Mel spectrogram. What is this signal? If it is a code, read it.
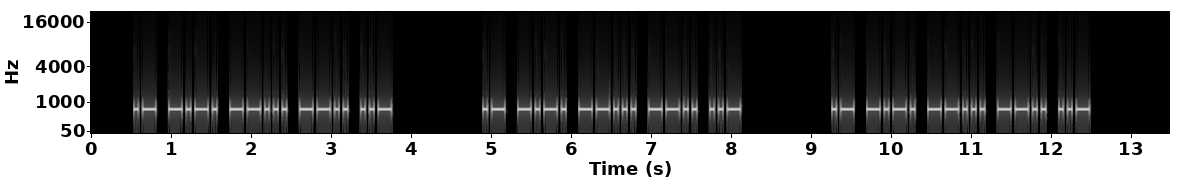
Morse code, heard as a keyed tone, about 22 wpm, 700 Hz. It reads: AC7ZU AC7ZU AC7ZU
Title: USA Call Signs - 5 Characters - Repeated 3x - 22wpm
